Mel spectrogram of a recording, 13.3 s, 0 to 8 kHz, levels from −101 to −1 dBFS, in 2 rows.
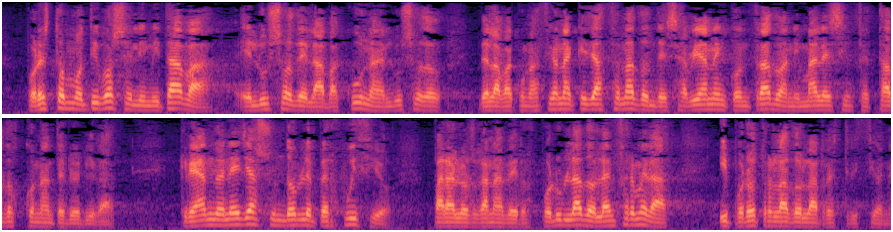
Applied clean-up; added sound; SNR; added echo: none; none; none; none.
